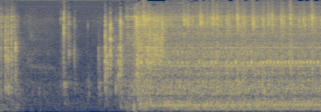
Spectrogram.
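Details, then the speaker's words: Jawa two-stroke motorcycle that stood unused since last summer, cold-started on the choke/enricher: a few kicks and coughs, then it catches and settles into a busy, even idle with a soft intake hiss. Clean cold start. "Эта Ява стояла с того лета, как и это. Вот так она работает на обогатителе."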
